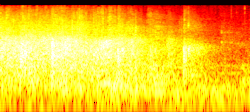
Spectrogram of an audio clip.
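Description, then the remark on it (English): A crowd claps steadily in a dense, continuous patter that gradually thins and fades over a couple of seconds, with no voices over it. “I want to clap for that.”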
